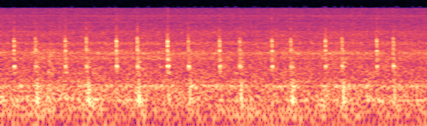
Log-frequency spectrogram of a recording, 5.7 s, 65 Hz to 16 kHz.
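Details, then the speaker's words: Antique Enfield Westminster chime mantle clock, fully wound: ticking about 88 per minute with uneven tick-tock spacing. The pendulum is out of beat and the clock nearly stops; the fix is nudging it and setting it on a flat surface. "I can tell that that's misaligned because it's still going. So it has to go in perfect rhythm. So I know it's just missed a little bit, so I'm going to push it a little bit to this way."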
